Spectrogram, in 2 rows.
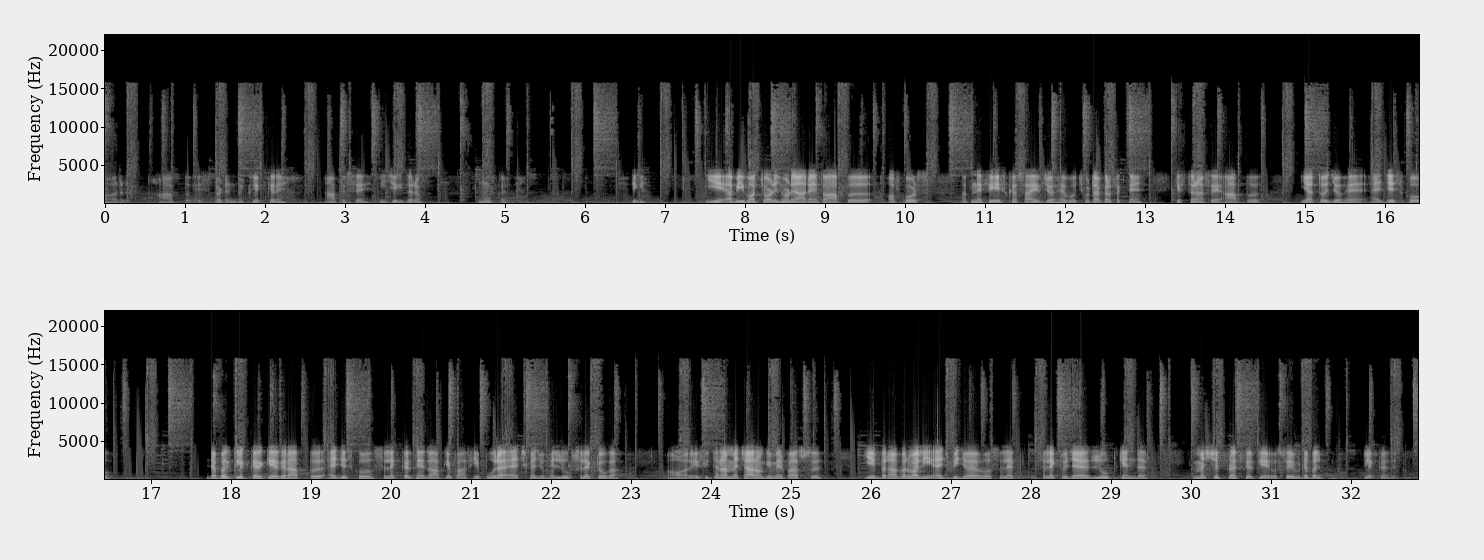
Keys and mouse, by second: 4.7 right click, 5.0 click, 5.4 middle click, 5.7 click, 8.7 alt+right click, 9.1 alt+click, 12.5 alt+click, 12.9 alt+right click, 13.2 click, 13.9 middle click, 14.2 alt+click, 14.8 right click, 16.7 click, 27.3 click, 31.0 click.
